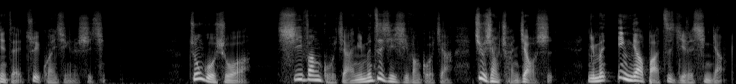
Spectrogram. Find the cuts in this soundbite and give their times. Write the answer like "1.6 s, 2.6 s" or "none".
none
